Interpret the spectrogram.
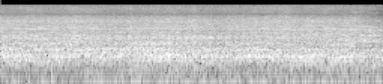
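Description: Intermodal freight train's pocket wagons, loaded with lorry trailers, rolling past close by: a loud, steady rush of steel wheels on the rails.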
